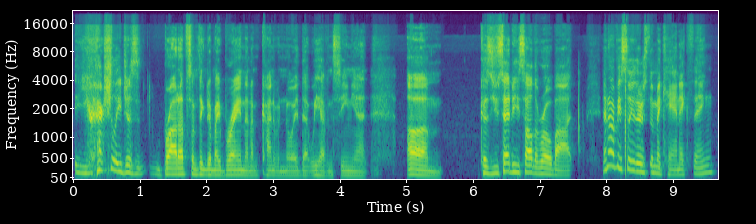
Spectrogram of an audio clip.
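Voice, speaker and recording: A man with a mid-pitched voice chats casually on a review panel. He is blunt and colloquial with a teasing edge, and his sound is dry and close. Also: animated, normal speed, a bit bright, no echo. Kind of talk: casual chat.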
